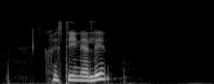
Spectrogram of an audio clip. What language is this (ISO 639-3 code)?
dan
